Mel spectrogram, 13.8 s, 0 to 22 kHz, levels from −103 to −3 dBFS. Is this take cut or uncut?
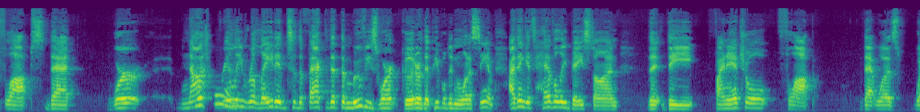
uncut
